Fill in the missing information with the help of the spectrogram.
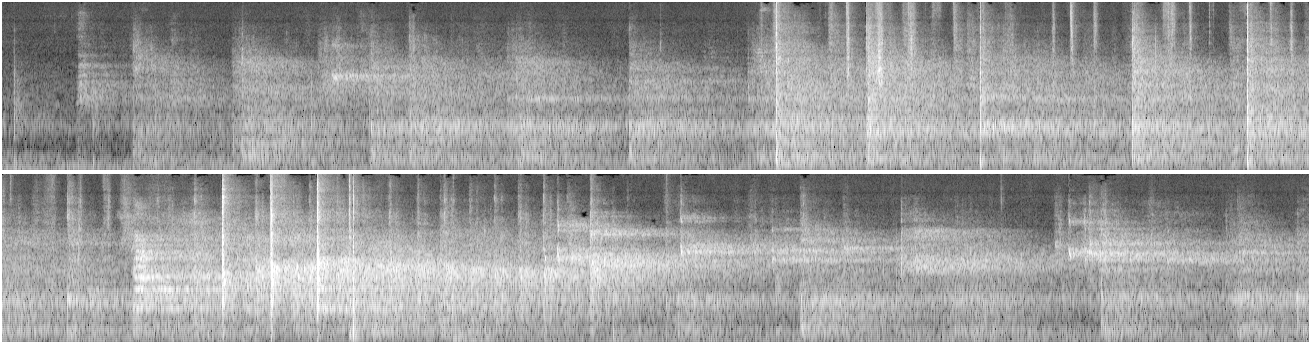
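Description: Tennis ball being hit back and forth in a rally on an indoor court: sharp racket strikes and ball bounces about once a second from about eight seconds in, ringing in the hall. Voices call out near the middle of the rally and again after it ends.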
